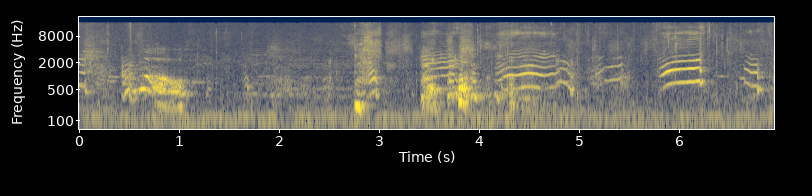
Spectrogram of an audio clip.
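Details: Newborn Kuvasz puppies, three males of Casablanca breeding born October 30, 2008, indoors; a soft murmur first, then a run of high arched squeals and thin whines bending up and down, over a steady low hum.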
